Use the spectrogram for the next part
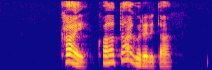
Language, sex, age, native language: Icelandic, female, 30-39, Icelandic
